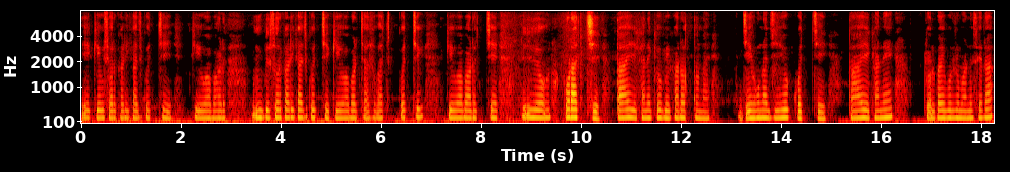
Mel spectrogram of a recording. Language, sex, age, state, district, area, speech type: Bengali, female, 30-45, West Bengal, Jalpaiguri, rural, spontaneous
